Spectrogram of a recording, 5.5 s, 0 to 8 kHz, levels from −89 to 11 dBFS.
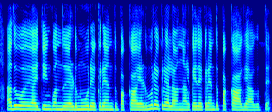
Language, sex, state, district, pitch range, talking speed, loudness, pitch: Kannada, female, Karnataka, Dakshina Kannada, 210-235 Hz, 220 wpm, -34 LUFS, 220 Hz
